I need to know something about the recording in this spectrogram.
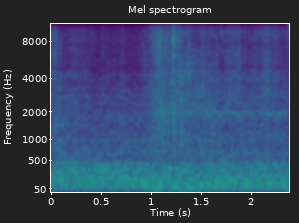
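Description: Aircraft wheels thump onto the runway.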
